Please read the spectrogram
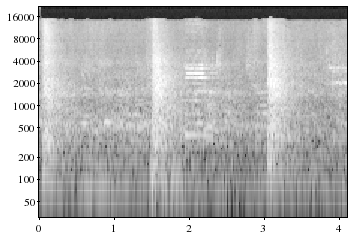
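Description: Heavy thuds, one about every one and a half seconds, each fading away slowly, over faint voices.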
